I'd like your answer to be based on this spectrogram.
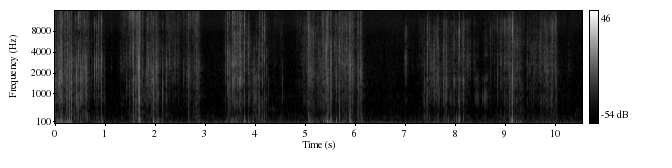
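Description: A pair of dark brown leather gloves worn on both hands, held away from the microphone, is flexed, clenched and rubbed at the fingers. The leather creaks and crinkles in irregular, bright, crackly bursts with quieter rustling between them.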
